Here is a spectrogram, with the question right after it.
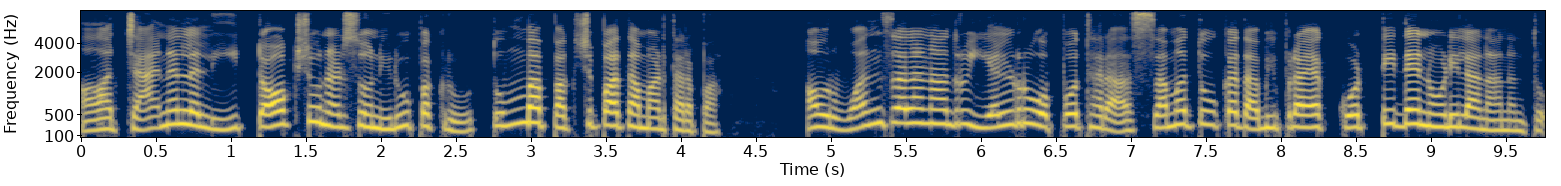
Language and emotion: Kannada, disgusted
